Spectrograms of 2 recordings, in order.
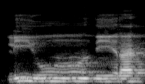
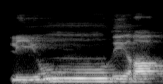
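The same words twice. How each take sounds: First: The r is light, with an a-like vowel. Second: The r is heavy, with an o-like vowel. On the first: The speaker calls it wrong. "saya letakkan di bawah ini huruf ra ... Itu bunyinya ra" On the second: The speaker calls it right. "Ini lidah saya angkat ke atas ini. Ro"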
